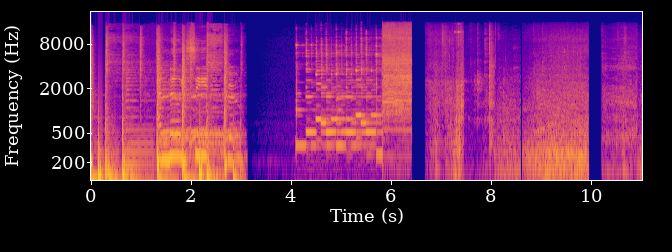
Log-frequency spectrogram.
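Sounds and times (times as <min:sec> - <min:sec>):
phone ringtone melody: 0:04.1 - 0:05.9.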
